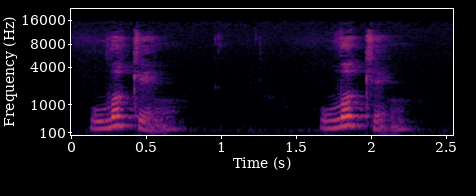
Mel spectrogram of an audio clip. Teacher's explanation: we have emphasis on the first syllable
